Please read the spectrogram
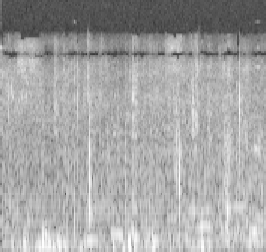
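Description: Footsteps of a few people walking on an asphalt road, uneven and irregular, with a few sharper clicks among them.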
